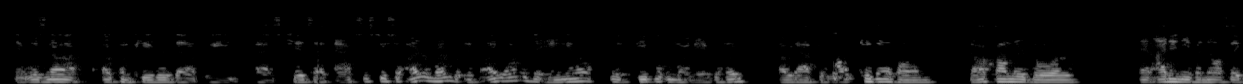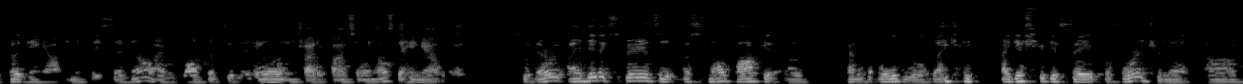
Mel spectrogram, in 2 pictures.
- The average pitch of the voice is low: Yes, low, 115 Hz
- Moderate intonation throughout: Yes, average, 3.3 semitones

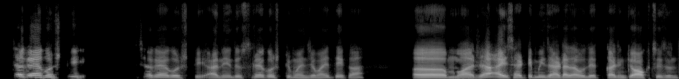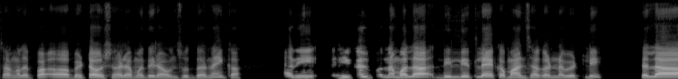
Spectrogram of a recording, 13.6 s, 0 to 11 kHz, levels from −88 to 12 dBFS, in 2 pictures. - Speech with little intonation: Yes, narrow, 2.0 semitones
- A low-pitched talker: No, medium, 175 Hz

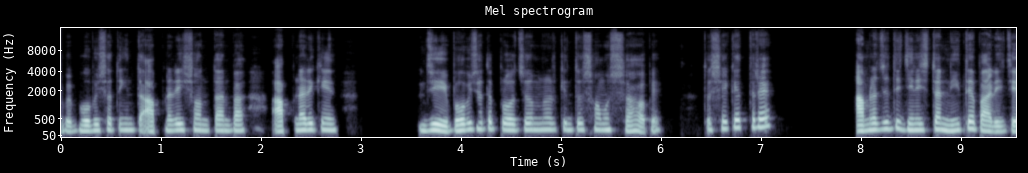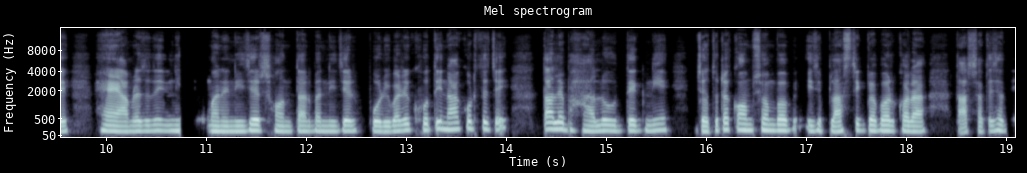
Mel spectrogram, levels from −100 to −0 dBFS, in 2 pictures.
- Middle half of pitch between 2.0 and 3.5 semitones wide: Yes, average, 3.1 semitones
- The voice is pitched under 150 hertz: No, medium, 160 Hz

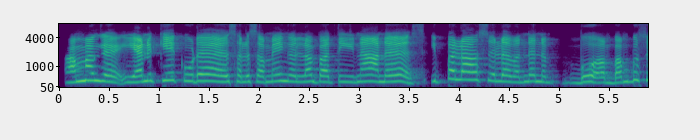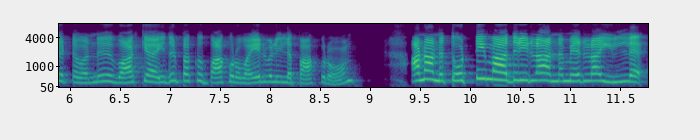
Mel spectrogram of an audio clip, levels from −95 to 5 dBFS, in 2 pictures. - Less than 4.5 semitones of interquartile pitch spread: Yes, average, 3.2 semitones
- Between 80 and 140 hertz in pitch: No, very high, 295 Hz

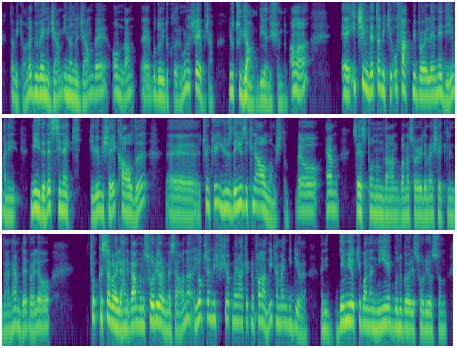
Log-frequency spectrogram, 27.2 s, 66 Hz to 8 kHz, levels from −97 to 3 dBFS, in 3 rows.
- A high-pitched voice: No, medium, 155 Hz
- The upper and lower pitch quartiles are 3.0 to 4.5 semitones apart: No, average, 5.0 semitones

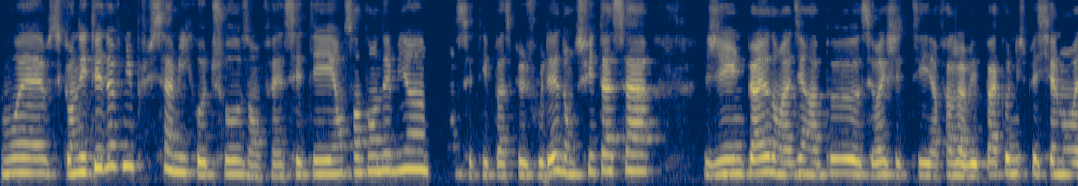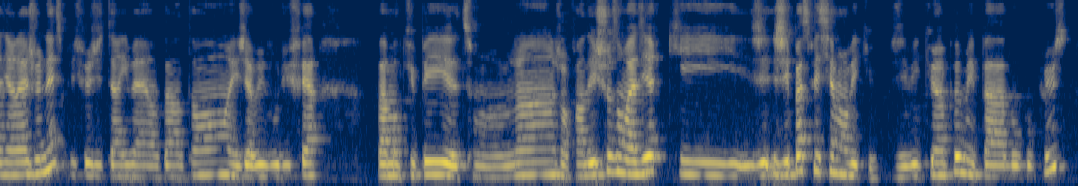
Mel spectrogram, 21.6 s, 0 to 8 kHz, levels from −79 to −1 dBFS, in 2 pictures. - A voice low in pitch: No, high, 205 Hz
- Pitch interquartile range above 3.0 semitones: Yes, average, 3.7 semitones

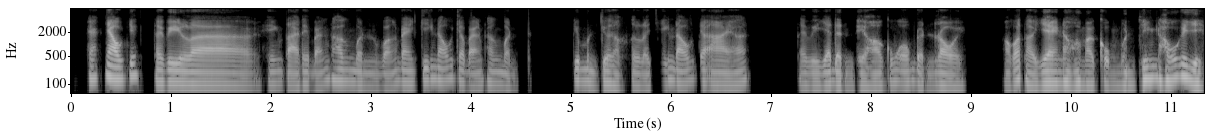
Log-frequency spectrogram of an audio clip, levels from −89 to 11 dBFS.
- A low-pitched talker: Yes, low, 105 Hz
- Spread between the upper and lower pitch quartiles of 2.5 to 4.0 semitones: Yes, average, 3.4 semitones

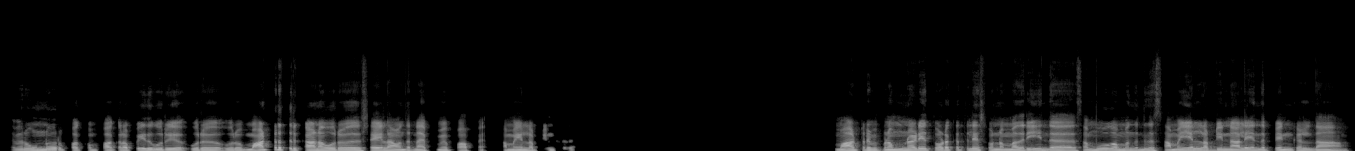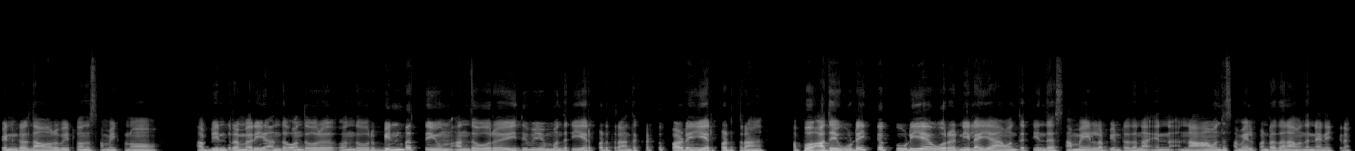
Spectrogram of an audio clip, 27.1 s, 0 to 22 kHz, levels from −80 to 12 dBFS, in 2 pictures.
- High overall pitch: No, medium, 150 Hz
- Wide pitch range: Yes, wide, 5.9 semitones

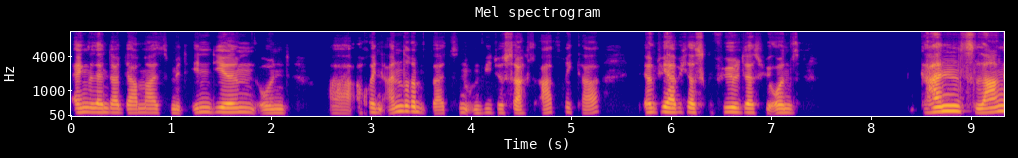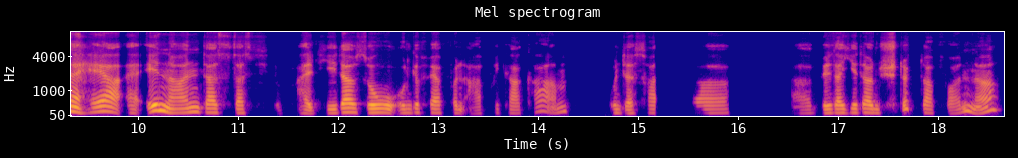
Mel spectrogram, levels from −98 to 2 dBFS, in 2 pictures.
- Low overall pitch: No, medium, 155 Hz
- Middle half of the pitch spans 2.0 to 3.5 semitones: Yes, average, 3.1 semitones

